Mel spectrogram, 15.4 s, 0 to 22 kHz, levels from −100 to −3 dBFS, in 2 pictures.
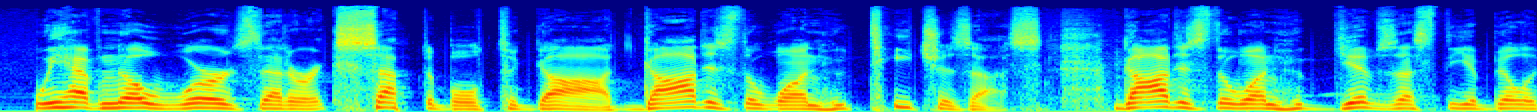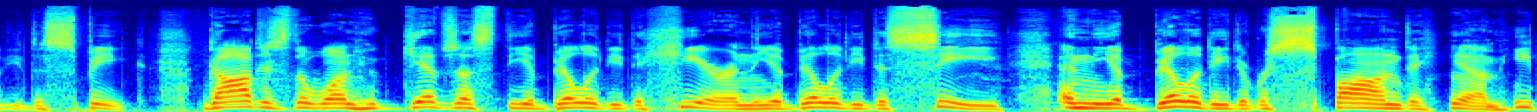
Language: English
